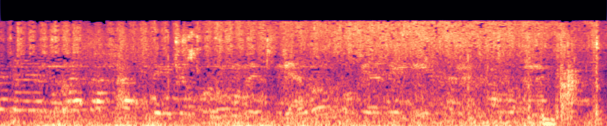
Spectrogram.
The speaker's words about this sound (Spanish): Él sigue frotando sus dientes mirándose con sus gafas al espejo y ella abre el grifo de la ducha.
